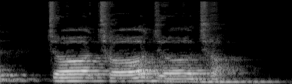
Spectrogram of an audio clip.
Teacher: plate আছে আমাদের মানে উপরের যে অংশটা একেবারে উপরের যে প্লেট মুখের উপরের যে প্লেট সেখানকার দেখুন মাঝখানের অংশে স্পর্শ করছে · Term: তালু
